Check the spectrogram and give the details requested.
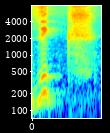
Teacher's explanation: کھ کی آواز نہیں آنی چاہیے کہ آپ حلق سے ہا کی آواز پروڈیوس کریں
